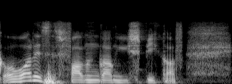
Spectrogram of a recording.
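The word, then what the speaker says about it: Falun Gong: like what is this Fallen gong you speak of it's a Chinese discipline deeply rooted in the Buddhist type of tradition of Martial Arts yoga Tachi and it's pronounced Fon gong it consists of moral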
